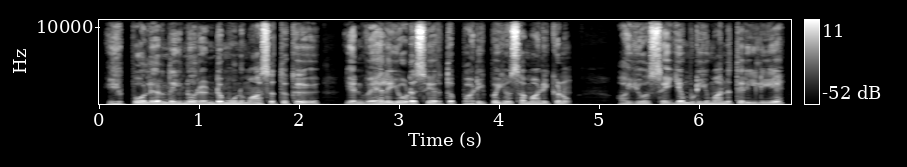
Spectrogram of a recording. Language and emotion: Tamil, fearful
